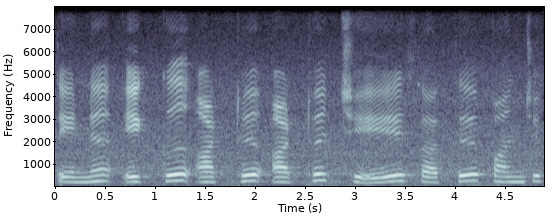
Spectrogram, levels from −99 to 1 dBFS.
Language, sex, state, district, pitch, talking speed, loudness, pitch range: Punjabi, female, Punjab, Pathankot, 240 Hz, 85 wpm, -17 LUFS, 220-265 Hz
